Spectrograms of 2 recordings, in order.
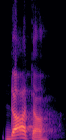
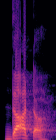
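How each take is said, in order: First: It is said with a British 'dah' vowel. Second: It is said with a British 'dah' vowel.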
